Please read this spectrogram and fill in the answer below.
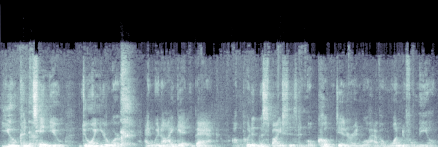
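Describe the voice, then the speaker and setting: A man voicing a kind old grandmother who gives gentle warnings, close to his own voice. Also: mid-range voice, expressive, unhurried, vocal fry. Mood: cautioning. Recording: echoey room, distant mic, faint hum.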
